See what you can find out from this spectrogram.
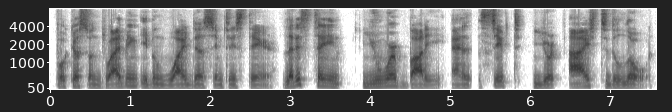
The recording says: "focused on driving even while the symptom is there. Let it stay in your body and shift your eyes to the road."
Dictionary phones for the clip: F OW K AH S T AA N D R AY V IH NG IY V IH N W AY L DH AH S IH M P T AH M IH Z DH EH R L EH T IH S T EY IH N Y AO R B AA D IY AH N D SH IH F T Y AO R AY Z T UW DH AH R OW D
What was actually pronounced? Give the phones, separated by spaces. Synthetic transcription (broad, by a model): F OW K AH S AA N D R AY V IH NG IY V IH N W AY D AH S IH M T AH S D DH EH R L EH T IH S T EY IH N Y AO R B AA D IY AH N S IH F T Y AO R AY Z T UW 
